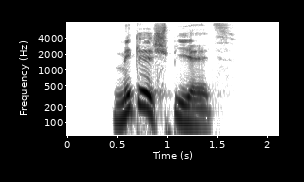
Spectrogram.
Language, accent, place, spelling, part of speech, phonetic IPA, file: German, Germany, Berlin, Mittelspiels, noun, [ˈmɪtl̩ˌʃpiːls], De-Mittelspiels.ogg
- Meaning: genitive singular of Mittelspiel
